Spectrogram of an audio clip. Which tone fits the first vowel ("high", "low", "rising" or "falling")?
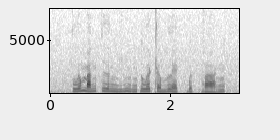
rising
